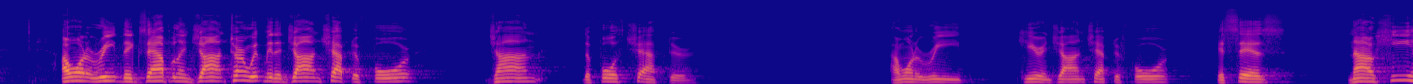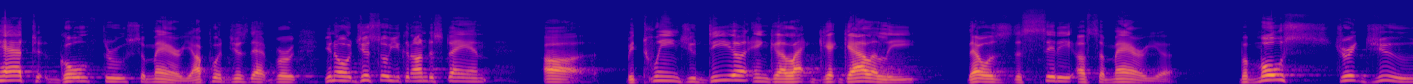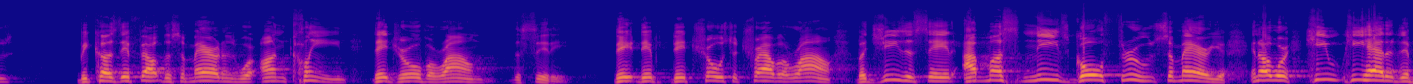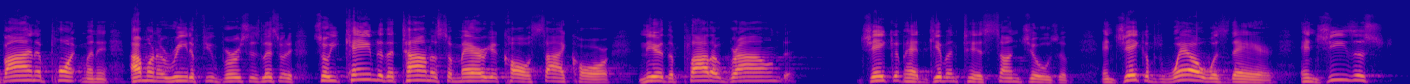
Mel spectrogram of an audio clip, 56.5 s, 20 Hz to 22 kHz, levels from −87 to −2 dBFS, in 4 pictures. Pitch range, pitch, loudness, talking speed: 140-195 Hz, 165 Hz, -35 LUFS, 150 wpm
